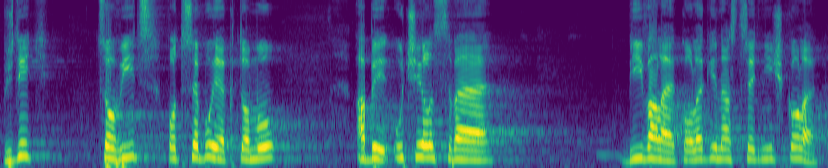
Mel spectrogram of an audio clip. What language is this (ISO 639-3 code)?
ces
